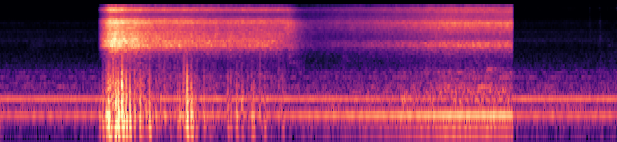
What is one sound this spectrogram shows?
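A pressure cooker whistles and hisses loudly as steam escapes.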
